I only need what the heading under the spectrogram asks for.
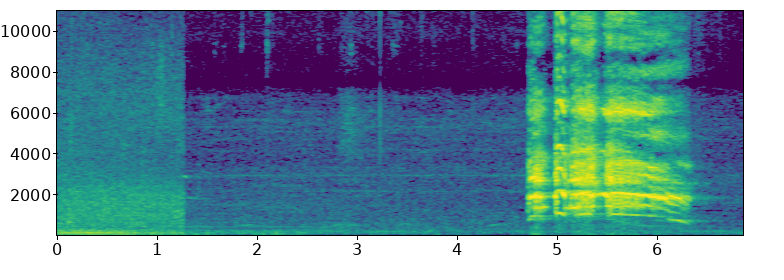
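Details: A Key West rooster, one of many free-roaming chickens around Duval Street, Key West, Florida, crows once, a loud harsh cock-a-doodle-doo that holds steady and then falls away at the end.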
